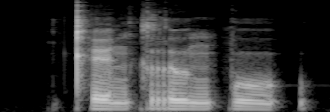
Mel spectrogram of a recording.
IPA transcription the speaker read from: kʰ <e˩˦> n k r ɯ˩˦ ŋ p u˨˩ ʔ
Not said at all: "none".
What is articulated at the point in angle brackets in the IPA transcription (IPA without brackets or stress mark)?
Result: e˩˦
